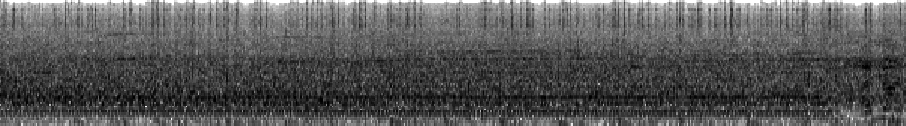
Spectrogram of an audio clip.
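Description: Arena goal horn sounding one long steady blast for a home goal, over a loudly cheering crowd; the horn cuts off shortly before the end.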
